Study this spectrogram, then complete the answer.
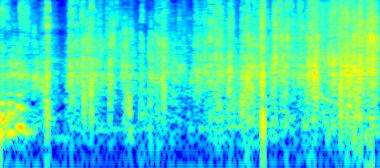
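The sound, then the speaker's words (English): Crinkly plastic bag of Bean Boozled jelly beans being opened, rustling and crackling steadily for several seconds, dense bursts of sharp crinkles and crunches with no pauses and no voices. “Anyway, now that we have that, back to opening Bean Boozled. All right, are you ready? You want to open that up?”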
